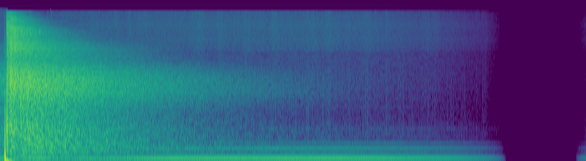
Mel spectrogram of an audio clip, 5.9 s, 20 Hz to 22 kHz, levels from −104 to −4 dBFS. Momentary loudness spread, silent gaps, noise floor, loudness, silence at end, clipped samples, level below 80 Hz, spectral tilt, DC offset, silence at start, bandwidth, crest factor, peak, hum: 26 LU; none; -56 dBFS; -21 LUFS; 1.5 s; under 0.1%; -40 dBFS; -1 dB/octave; under 0.1%; 0 s; 16 kHz; 26 dB; -2 dBFS; 60 Hz at -40 dBFS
